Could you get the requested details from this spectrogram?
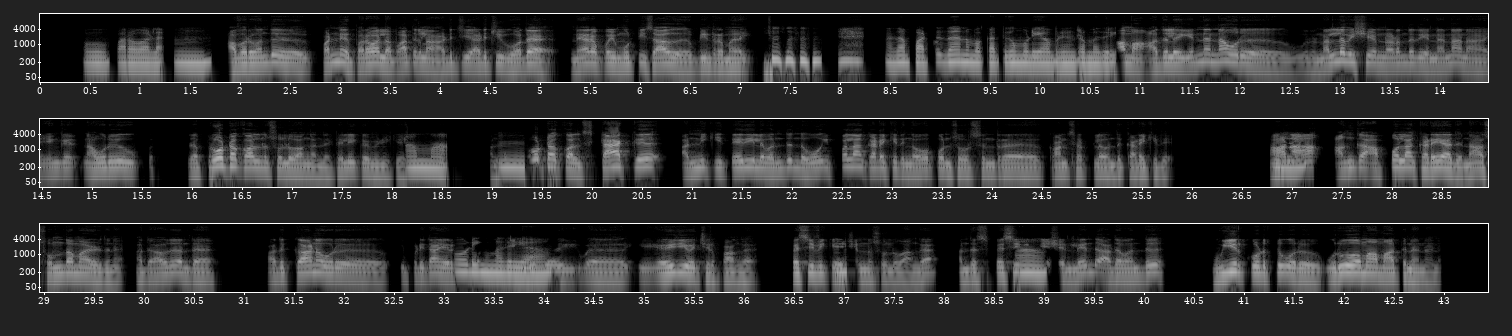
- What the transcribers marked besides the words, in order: laugh; other noise; in English: "புரோட்டோகால்ன்னு"; in English: "டெலிகம்யூனிகேஷன்ல"; in English: "புரோட்டோகால் ஸ்டாக்கு"; in English: "ஓப்பன் சோர்ஸ்சுன்ற கான்செப்ட்ல"; in English: "கோடிங்"; unintelligible speech; in English: "ஸ்பெசிபிகேஷன்னு"; in English: "ஸ்பெசிபிகேஷன்லேந்து"
- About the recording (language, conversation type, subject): Tamil, podcast, உங்களுக்குப் பிடித்த ஆர்வப்பணி எது, அதைப் பற்றி சொல்லுவீர்களா?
